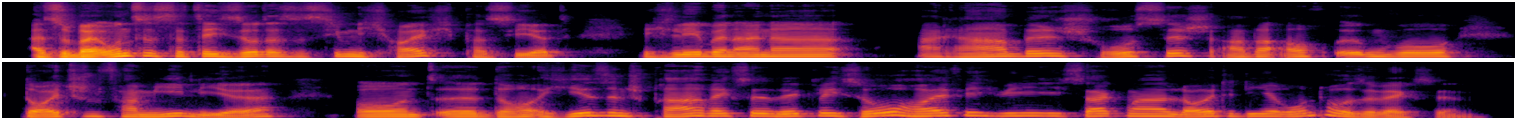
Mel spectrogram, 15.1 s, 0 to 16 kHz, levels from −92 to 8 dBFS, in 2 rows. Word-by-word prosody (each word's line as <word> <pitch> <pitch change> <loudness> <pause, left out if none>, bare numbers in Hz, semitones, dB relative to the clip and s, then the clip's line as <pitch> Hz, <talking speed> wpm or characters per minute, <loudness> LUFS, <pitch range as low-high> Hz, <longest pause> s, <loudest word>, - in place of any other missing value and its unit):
Also, 105 +1 +3
bei 115 +1 +11
uns 155 +9 +7
ist 165 -4 0
es - - -11
tatsächlich 140 -3 +2
so, 130 +2 +5
dass 130 -3 0
es 110 -2 -10
ziemlich 130 0 -3
häufig 170 +1 -2
passiert. 95 +1 -4 0.3
Ich 100 -1 -8
lebe 135 +3 +3
in 135 - +2
einer 125 0 0 0.3
arabisch, 140 +9 -3
russisch, 135 +9 -2
aber 115 +2 -4
auch 130 +1 -3
irgendwo 125 0 0 0.3
deutschen 125 +5 0
Familie. 130 - 0 0.3
Und, 115 +1 +1
äh, 115 +2 +1
dor 110 +2 -1
hier 150 - +1
sind 180 -2 0
Sprachwechsel 160 +2 -1
wirklich 155 +2 -1
so 170 +6 +2
häufig 175 +3 0
wie, 165 +1 -2
ich 155 -1 -8
sage 160 +1 -1
mal, 150 -1 +1
Leute, 145 +4 +1
die 145 +1 -2
ihre 150 -1 0
Unterhose 145 - -1
wechseln. 85 0 -7
135 Hz, 165 wpm, -23 LUFS, 115-155 Hz, 0.3 s, bei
